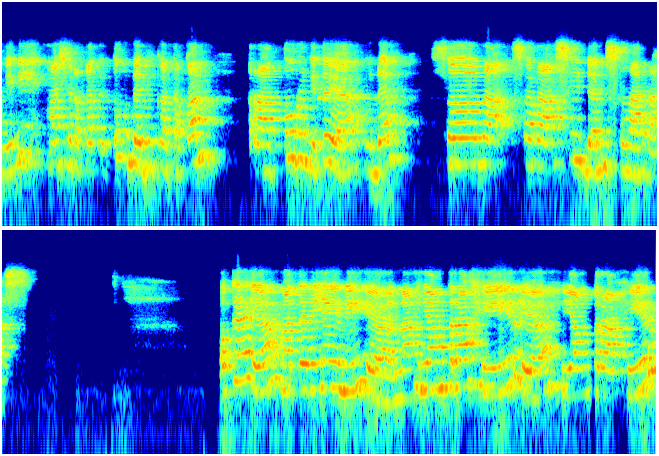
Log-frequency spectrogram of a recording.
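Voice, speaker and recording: A woman's voice: high-pitched, bright, forceful tone, heavy reverb, distant mic, rough recording. A woman teacher giving an online class lecture, explaining step by step and answering her own questions.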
